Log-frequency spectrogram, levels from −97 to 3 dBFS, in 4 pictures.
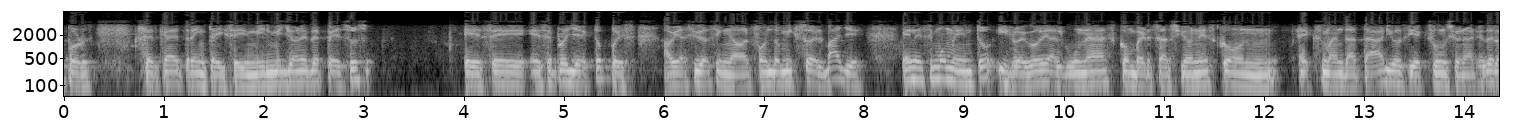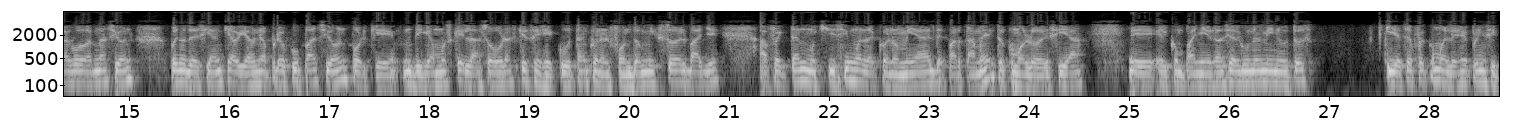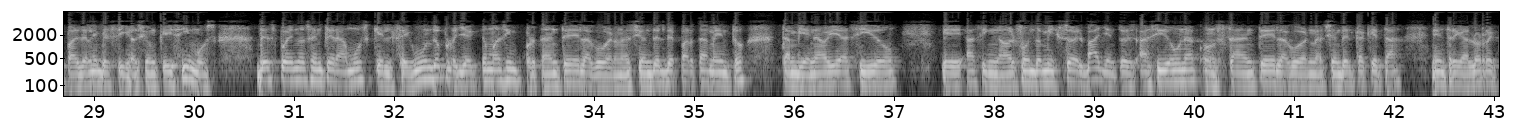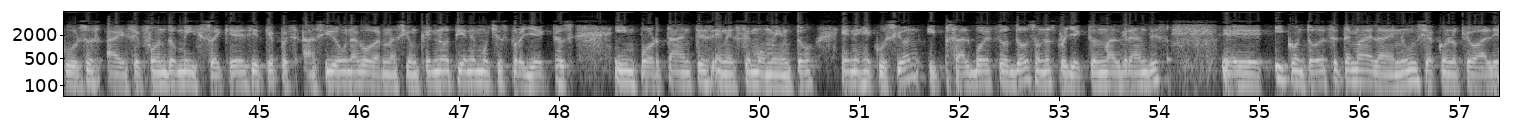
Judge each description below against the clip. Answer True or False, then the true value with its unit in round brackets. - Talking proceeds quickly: False (175 wpm)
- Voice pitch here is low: True (110 Hz)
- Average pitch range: False (2.1 semitones)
